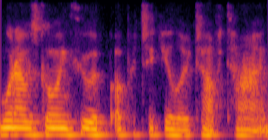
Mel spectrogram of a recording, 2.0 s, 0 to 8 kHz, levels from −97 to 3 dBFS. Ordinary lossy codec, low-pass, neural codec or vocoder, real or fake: Opus, 32 kbps; 7.2 kHz; none; real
